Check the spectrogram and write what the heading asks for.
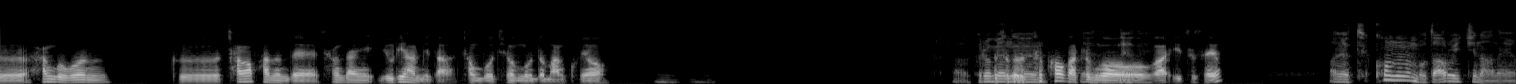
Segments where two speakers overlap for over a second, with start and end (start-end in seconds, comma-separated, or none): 9.9-11.6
